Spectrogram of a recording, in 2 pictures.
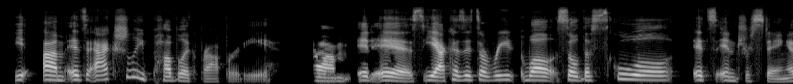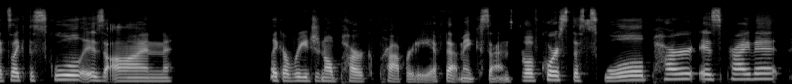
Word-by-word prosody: Ye 215 - 0 0.2
um, 200 -3 +8
it's 215 0 +1
actually 255 +8 +1
public 180 -6 -2
property. 410 - -10 0.5
Um, 155 -1 +2
it 190 - +2
is. 150 -7 +4
Yeah, 190 -3 +7
'cause 205 +3 -2
it's 205 +1 0
a 200 - +3
re 210 +2 -2
well 195 -2 +4
so 200 -3 +3
the 190 - -1
school 205 -2 +1 0.2
it's 205 -1 +1
interesting, 145 -6 -2
it's 155 +3 -3
like 185 -1 -2
the 185 - -10
school 215 +3 0
is 180 -1 -2
on, 160 -1 -2 1.0
like, 180 -1 -1
a 170 - 0
regional 165 -1 -3
park 150 -2 -5
property, - - -6
if - - -7
that - - -1
makes 140 -2 -4
sense. 270 -1 -7
So, 175 - 0
of 175 -1 -2
course, 205 -1 +2
the 175 -3 -5
school 190 +6 -2
part 245 +4 -1
is 235 -1 -1
private, 245 +1 -1
190 Hz, 165 wpm, -23 LUFS, 165-215 Hz, 1.0 s, um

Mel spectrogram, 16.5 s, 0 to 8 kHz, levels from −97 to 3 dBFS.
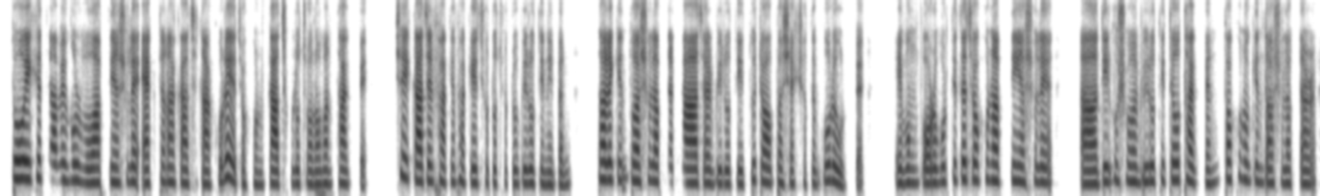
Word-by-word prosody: তো 280 - +2 0.2
এক্ষেত্রে 275 0 -2
আমি 255 +1 -1
বলবো 240 -4 -1 0.2
আপনি 230 - -9
আসলে 230 +1 0 0.2
একটানা 230 +2 -2
কাজ 210 -2 +1
না 200 - +5
করে, 300 - +3 0.2
যখন 195 +1 -7
কাজগুলো 200 0 +3
চলমান 200 +1 -2
থাকবে, 205 -2 -1 0.4
সেই 315 -4 +3
কাজের 245 0 +7
ফাঁকে, 225 -1 -1
ফাঁকে 220 -2 -2
ছোট, 215 - -10
ছোট 205 - -15
বিরতি 210 -1 -2
নিবেন। 185 -1 -5 0.4
তাহলে 265 -1 +7
কিন্তু 260 +2 -5
আসলে 245 +1 -1
আপনার 230 0 -7
কাজ 215 0 +8
আর - - +2
বিরতির 200 0 -4
২ 260 -2 -4
অভ্যাস 215 -1 -2
একসাথে 210 0 -9
গড়ে 245 -1 +1
উঠবে 170 +1 -8 0.5
এবং 220 +1 -1
পরবর্তীতে 230 +5 0
যখন 255 +1 -3
আপনি 240 +2 -8
আসলে 230 +1 -1 0.5
আ - - +6 0.2
দীর্ঘসময় 235 0 -1
বিরতিতেও 240 +2 -1
থাকবেন, 210 -3 +1 0.2
তখনও 270 0 -2
কিন্তু 230 -3 -3
আসলে 210 0 -4
আপনার 100 - -1
225 Hz, 170 wpm, -24 LUFS, 205-250 Hz, 0.5 s, কাজ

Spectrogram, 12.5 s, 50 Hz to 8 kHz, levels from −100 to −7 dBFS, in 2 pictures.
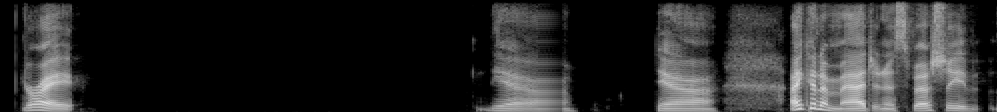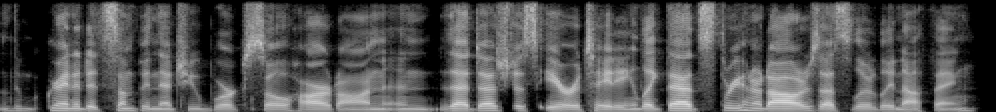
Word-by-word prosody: Right. - - +4 2.5
Yeah. 145 -2 -8 0.5
Yeah. 155 -2 -2 0.5
I - - +8
can 330 +2 +3
imagine, 150 0 +3
especially 160 0 0
them 150 0 -19
granted 160 -3 -1
it's - - +2
something 155 -2 +1
that 140 0 -4
you 145 - -11
worked 140 0 -6
so 135 -1 0
hard 140 -1 -1
on, 125 +2 -4
and 135 -2 -12
that 145 0 +1
that's 160 0 +1
just 160 -2 +2
irritating. 135 -1 -1
Like, 145 -1 -2
that's 155 -3 +6
$300. 155 -4 +2
That's 140 0 -1
literally 140 -3 -7
nothing. 155 +4 -7
145 Hz, 135 wpm, -25 LUFS, 140-155 Hz, 2.5 s, I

